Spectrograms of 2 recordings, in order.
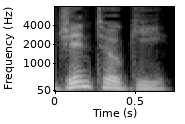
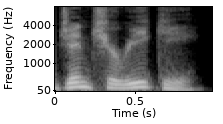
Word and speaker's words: Jinchuriki: You said something about Jintoki, or something. It's pronounced Jinchuriki.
